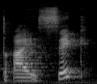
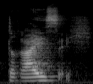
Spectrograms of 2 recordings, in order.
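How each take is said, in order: First: The ending is said with a hard stop sound. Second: The ending is said with a soft ich sound. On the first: The speaker calls it wrong. "it's not" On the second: The speaker calls it right. "in high standard German, ... but"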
